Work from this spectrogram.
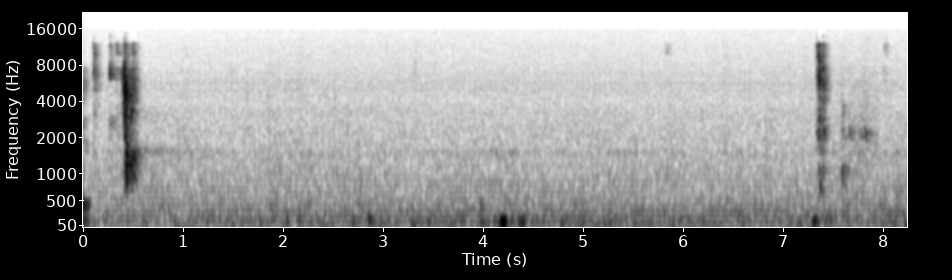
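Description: Scissors snip excess strap on a 1/6 scale action figure: two short, crisp cuts, one near the start and one near the end, with faint handling noise between in a quiet room.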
